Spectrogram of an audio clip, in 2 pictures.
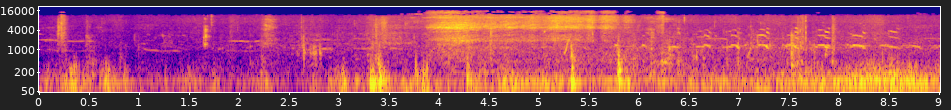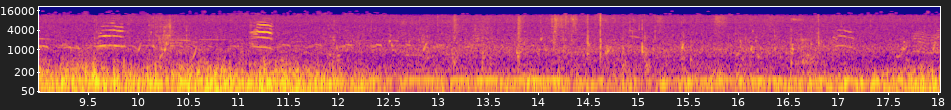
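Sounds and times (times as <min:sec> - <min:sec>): bird calling: 0:03.9 - 0:09.9.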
